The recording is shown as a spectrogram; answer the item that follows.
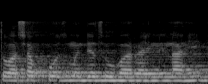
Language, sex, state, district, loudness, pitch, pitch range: Marathi, male, Maharashtra, Chandrapur, -27 LUFS, 180 Hz, 175-185 Hz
